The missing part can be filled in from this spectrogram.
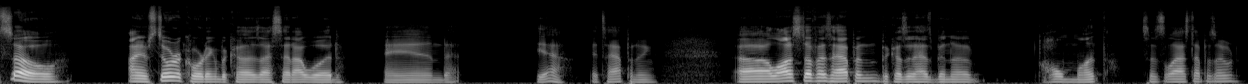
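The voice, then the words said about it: Hoarse, strained voice. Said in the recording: “I'm kind of hoarse right now... I may just still be hoarse... my voice is still shot”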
